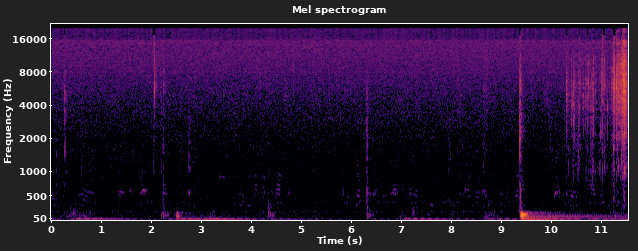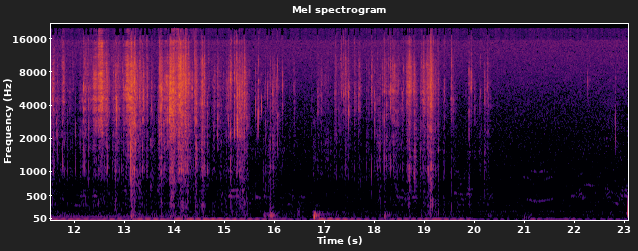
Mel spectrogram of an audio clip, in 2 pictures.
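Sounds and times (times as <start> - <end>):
wrappers crinkling and tearing: 10.0 - 20.4.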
